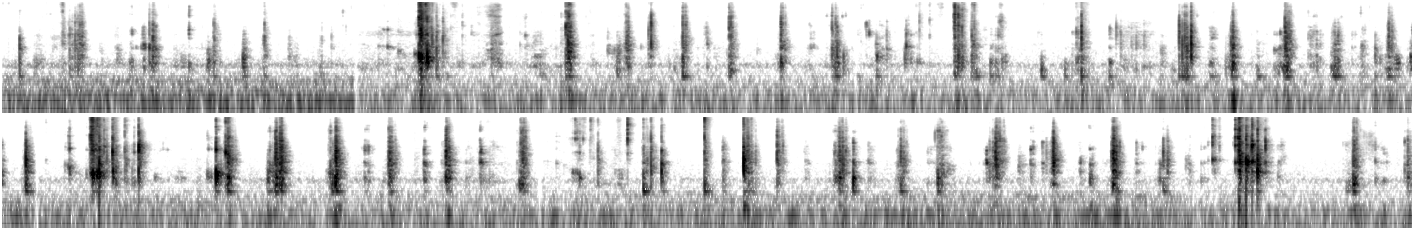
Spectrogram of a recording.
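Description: Close-miked chewing and biting of chocolate-coated ice cream bars, the hard chocolate shell cracking and crunching in a dense run of sharp crackles, with a few louder crunches about four, fifteen and twenty-six seconds in.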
